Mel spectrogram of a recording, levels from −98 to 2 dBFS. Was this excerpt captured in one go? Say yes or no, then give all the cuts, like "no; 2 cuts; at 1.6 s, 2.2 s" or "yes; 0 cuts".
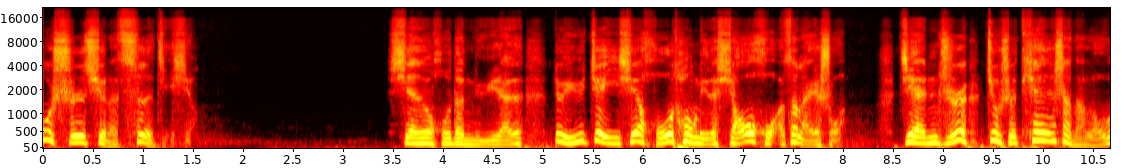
yes; 0 cuts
